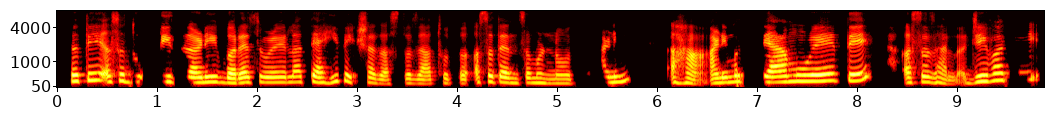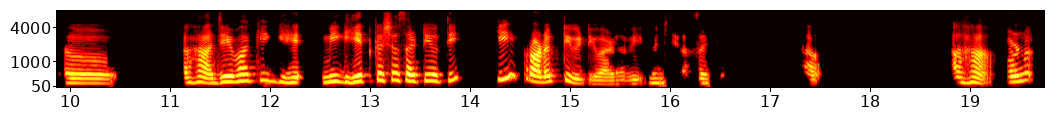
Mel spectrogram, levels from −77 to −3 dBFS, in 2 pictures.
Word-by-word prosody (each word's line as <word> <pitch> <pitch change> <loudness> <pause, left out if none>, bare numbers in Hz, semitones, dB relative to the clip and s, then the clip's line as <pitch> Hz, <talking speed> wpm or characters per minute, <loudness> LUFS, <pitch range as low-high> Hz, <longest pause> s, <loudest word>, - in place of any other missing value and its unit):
तर 245 - +8
ते 280 0 +2
असं 255 +3 +1
दुपटीचं 220 - -2
आणि 210 +2 +4
बऱ्याच 195 +3 +4
वेळेला 205 +1 0
त्याही 200 +3 +1
पेक्षा 205 -5 -2
जास्त 155 +2 -6
जात 150 -1 -4
होतं 170 0 -6
असं 230 - 0
त्यांचं 185 -2 0
म्हणणं 175 -3 -4
होतं 165 +10 -8 0.2
आणि 210 +4 -1 0.5
हां. - - +1 0.2
आणि 190 +2 +3
मग 225 +3 +1 0.2
त्यामुळे 245 +4 +6
ते 260 +1 +7 0.5
असं 195 +2 0
झालं. 170 -8 -5
जेव्हा, 240 +6 +3
की 295 +3 -12 0.2
अ, - - 0 1.2
हां, 195 -2 +2
जेव्हा 225 +5 +5
की 285 - -6 0.2
घेत 200 +1 +1 0.3
मी 240 +2 +2
घेत 220 +2 +3
कशासाठी 270 -2 +2
होती, 255 +6 -1 0.4
की 370 +9 +3
प्रॉडक्टिव्हिटी 220 - +3
वाढावी 140 +2 -6
म्हणजे 180 +1 -10
असं 180 - -9
हे 175 - -9 0.9
हां. - - -3 1.4
अ, 200 - -1
हां, 195 -4 +2 0.2
पण 230 +7 +1
210 Hz, 135 wpm, -22 LUFS, 185-245 Hz, 1.4 s, तर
